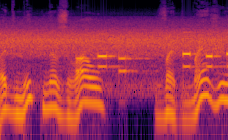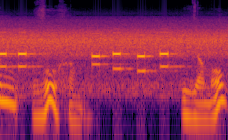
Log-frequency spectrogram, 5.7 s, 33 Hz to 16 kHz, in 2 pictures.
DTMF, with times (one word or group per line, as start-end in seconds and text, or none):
0.9-1.6 181
2.3-3.2 9899
4.0-5.0 0629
